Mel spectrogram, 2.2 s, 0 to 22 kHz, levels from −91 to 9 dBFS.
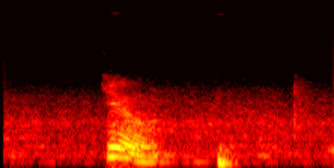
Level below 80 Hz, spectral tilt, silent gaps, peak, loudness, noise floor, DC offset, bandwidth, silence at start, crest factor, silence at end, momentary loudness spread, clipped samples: -40 dBFS; -12 dB/octave; none; -6 dBFS; -23 LUFS; -51 dBFS; under 0.1%; 3.8 kHz; 0.7 s; 20 dB; 0.45 s; 17 LU; under 0.1%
